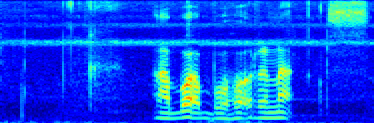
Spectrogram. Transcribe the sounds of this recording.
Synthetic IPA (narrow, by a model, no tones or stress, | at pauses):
abaʔbɔɦɔʔɾɛnaʔ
